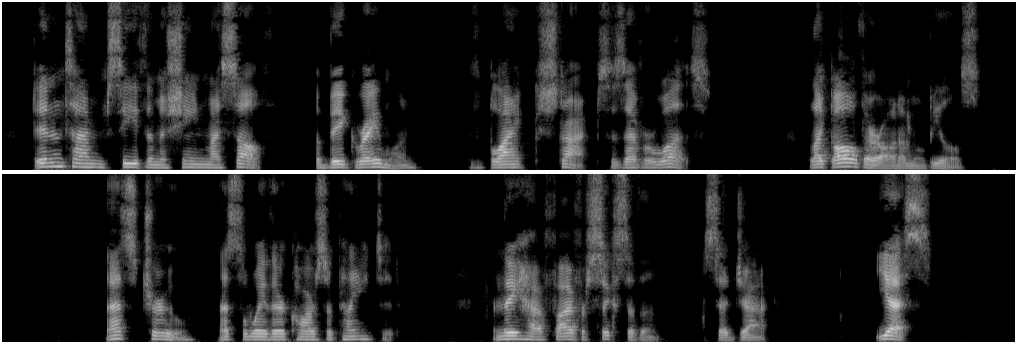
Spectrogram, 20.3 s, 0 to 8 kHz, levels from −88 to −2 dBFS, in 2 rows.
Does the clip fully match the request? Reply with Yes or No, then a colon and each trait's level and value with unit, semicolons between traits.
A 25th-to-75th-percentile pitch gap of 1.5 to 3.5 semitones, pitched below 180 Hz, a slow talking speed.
Yes: average, 2.9 semitones; medium, 140 Hz; slow, 120 wpm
